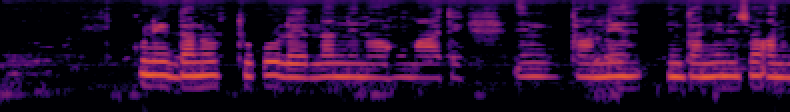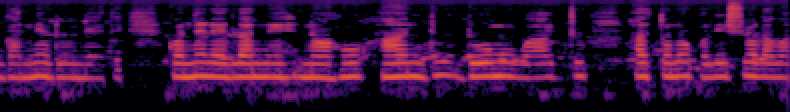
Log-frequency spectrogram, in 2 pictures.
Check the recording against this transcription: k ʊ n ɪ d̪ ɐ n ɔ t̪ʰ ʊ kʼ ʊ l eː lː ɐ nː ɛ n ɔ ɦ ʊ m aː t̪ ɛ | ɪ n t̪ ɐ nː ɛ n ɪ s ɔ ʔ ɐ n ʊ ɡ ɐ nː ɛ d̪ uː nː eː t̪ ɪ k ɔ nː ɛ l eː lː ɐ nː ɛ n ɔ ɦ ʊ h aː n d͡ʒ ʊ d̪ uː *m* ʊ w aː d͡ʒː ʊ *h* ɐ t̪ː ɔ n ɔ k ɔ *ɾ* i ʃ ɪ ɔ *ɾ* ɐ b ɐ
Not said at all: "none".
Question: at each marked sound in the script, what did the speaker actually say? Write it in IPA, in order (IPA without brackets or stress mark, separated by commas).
m, h, l, l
